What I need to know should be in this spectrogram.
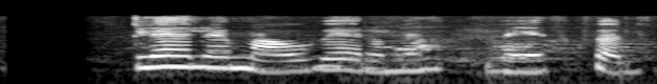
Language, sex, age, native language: Icelandic, female, 10, Icelandic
